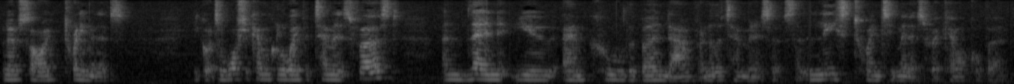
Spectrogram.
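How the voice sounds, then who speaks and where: Female first aid instructor, London accent, chatty, stresses steps slowly; roomy, distant sound. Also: low-pitched, steady tone, mellow, slight background noise. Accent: London English. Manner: chatty, emphatic, repeats key instructions slowly. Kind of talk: live online first aid class. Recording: echoey room, distant from mic.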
